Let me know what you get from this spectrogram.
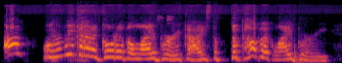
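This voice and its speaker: A young woman playing a tabletop game, chatting casually and playfully in a giggly, animated manner with little acted asides. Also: high voice, fast, dull audio.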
